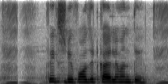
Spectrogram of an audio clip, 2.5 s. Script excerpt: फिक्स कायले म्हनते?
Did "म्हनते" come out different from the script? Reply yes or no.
no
